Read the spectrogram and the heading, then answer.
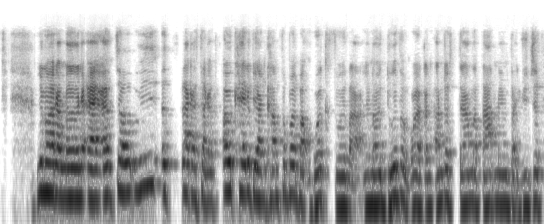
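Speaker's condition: Deaf or hard of hearing; looks around to make sure of hearing everything

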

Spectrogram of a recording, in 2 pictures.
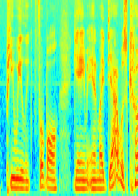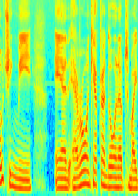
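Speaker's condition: No condition

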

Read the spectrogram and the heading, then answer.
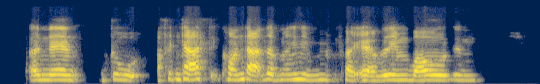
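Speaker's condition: Cerebral palsy; accident injuries four years ago, painful leg, struggles walking, on medication, no longer breathless

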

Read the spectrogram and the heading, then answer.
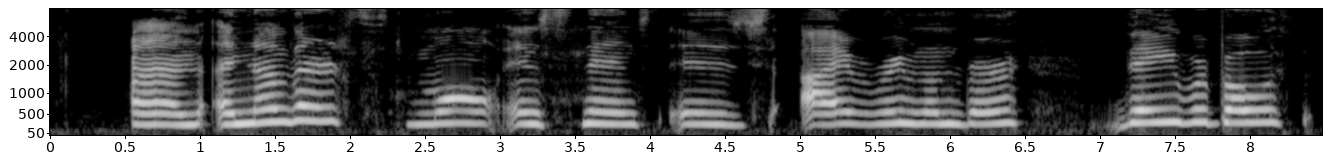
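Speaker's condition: Cerebral palsy; born addicted

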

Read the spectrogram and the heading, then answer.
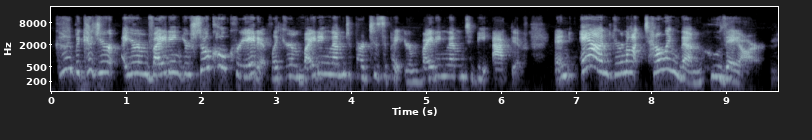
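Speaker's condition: No condition

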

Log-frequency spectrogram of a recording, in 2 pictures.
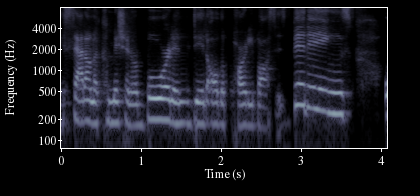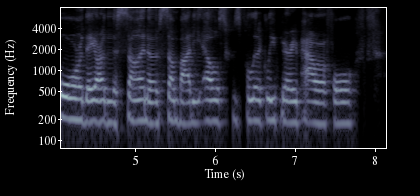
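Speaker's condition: No condition

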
